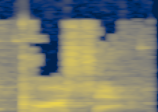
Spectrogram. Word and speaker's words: Porsche: In Germany, we say Porsche.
